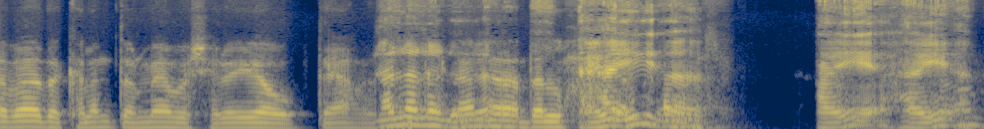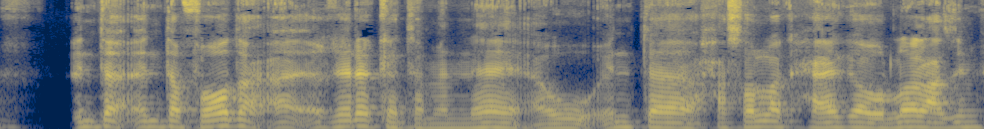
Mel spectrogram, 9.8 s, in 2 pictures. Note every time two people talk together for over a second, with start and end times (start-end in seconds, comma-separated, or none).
1.9-3.5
